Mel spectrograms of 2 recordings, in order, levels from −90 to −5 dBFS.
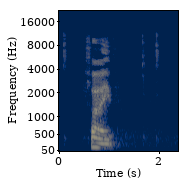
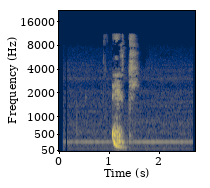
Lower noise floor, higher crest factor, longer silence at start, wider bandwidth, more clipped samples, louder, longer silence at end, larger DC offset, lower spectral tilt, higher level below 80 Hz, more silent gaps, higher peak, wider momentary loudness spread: first, -70 dBFS vs -49 dBFS; about the same, 24 dB vs 22 dB; second, 0.1 s vs 1.05 s; first, 13 kHz vs 11.5 kHz; neither; second, -41 LUFS vs -24 LUFS; second, 0.4 s vs 0.75 s; neither; about the same, -3.5 dB/octave vs -4 dB/octave; second, under -90 dBFS vs -72 dBFS; neither; second, -24 dBFS vs -6 dBFS; second, 22 LU vs 26 LU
